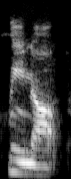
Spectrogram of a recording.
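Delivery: "clean up" as one unit, "clea-nup"; linked words. Shown as a demonstration. Teacher repeating the linking example, words run together. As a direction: glide from "clean" straight into "up". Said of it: "I don't stop here".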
